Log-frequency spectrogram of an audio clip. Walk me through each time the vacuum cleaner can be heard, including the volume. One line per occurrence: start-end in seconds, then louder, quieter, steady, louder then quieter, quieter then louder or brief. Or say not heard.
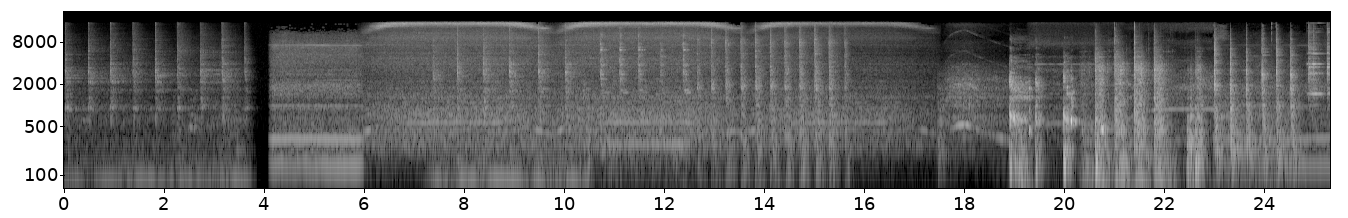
4.1-25.2 quieter.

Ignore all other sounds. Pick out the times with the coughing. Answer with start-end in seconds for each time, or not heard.
18.9-20.9.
